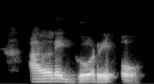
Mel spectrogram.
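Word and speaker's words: ἀλληγορέω: eo alegori Oh ini dalam bahasa Yunani dibacanya seperti ini alegor eo Nah jadi artinya hiasan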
